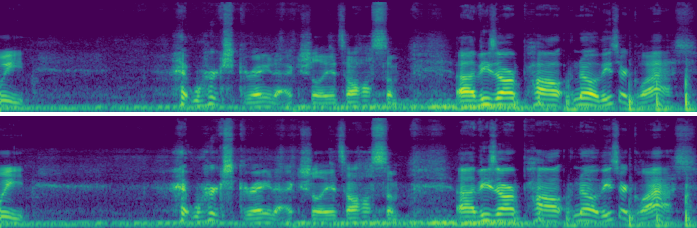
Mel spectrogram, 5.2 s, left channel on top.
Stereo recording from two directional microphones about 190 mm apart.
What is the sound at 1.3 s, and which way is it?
Speech, 15° left (ahead or behind).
